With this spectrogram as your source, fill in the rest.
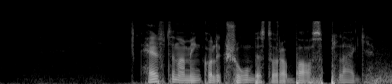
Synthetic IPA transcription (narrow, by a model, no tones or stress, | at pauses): hɛlft̪ənavmɪnkʰɔlɛkɧuːnbɛst̪oːɾavbɑːspʰlaɡ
